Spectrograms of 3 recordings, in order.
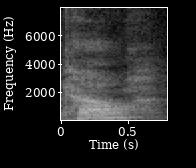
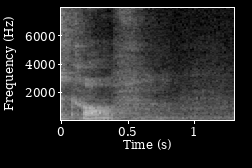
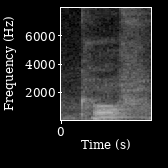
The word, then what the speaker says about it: cough: show you another word now how would you pronounce this word no it's not cow I know it should be but it's not it's cough cough okay cough bow all right now this word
